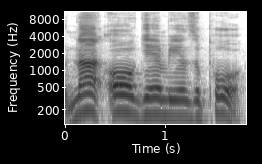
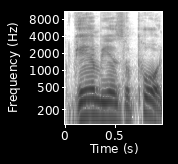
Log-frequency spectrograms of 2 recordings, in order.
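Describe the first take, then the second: First: Slow, with all leaned on hard; slow down and punch all; stress on all. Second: Said in the usual way. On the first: Shown as a demonstration. Correcting listeners who call Gambians poor, slow with all stressed. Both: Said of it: "why y'all keep on saying".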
